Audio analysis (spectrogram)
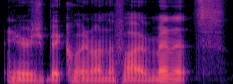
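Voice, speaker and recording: A man's voice: rumbling low, fairly even intonation, a little slow, clean tone. A man with a smoker's voice giving casual, laid-back live market commentary to viewers as a streaming trading host.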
